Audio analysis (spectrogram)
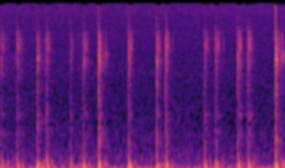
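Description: Someone types a database query on a computer keyboard, a close, steady run of crisp key clicks in irregular bursts with short pauses and no talking.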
